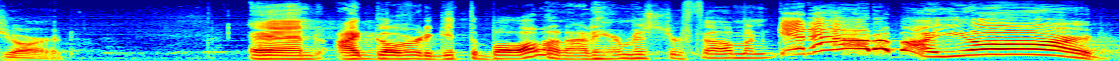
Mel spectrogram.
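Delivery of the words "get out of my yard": put-on high, loud shout of a cranky old man; angry neighbor yelling. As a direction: bark it like a furious neighbor. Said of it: "He'd be yelling at me".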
